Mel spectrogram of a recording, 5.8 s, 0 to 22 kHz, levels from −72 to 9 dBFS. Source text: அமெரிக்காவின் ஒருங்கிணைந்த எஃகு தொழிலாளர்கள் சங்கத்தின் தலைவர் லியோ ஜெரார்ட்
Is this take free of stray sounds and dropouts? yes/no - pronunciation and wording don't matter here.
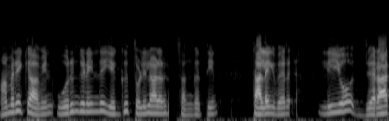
no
